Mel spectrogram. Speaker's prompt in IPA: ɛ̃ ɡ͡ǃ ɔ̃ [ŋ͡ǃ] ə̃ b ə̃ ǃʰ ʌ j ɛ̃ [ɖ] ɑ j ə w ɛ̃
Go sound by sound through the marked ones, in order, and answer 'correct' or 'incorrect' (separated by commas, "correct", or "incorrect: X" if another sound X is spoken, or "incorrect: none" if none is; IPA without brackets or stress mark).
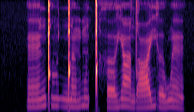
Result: correct, incorrect: dˤ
